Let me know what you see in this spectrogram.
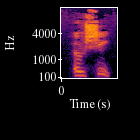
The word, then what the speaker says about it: osheq: The Hebrew word for oppression, pronounced oshek, O-S-H-E-Q, meaning oppression, extortion, to obtain from a person by force, intimidation, or undue illegal power, cruelty.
